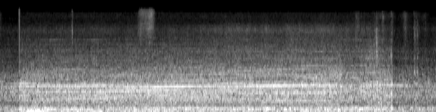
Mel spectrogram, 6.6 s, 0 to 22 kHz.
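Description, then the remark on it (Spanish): A Honda Civic's 1.0 three-cylinder engine hums steadily in third gear, its low drone blended with broad road and tire noise, loud and continuous throughout with no talking. “Ahora ya un poco más matizado por el ruido de rodadura.”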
